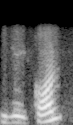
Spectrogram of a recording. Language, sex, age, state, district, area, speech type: Urdu, male, 18-30, Delhi, Central Delhi, urban, conversation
